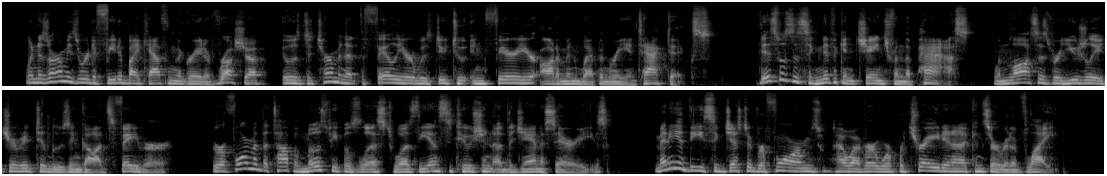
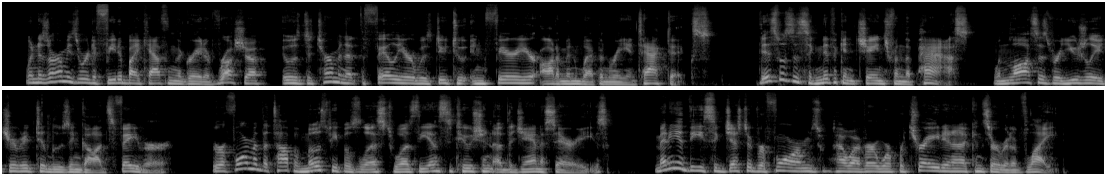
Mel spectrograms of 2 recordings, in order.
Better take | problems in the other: second | hiss; faint; throughout; 25 dB below the speech

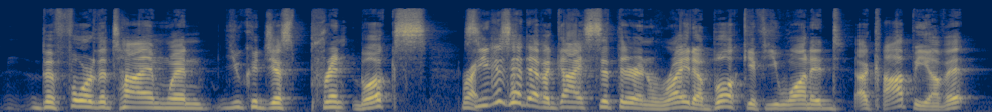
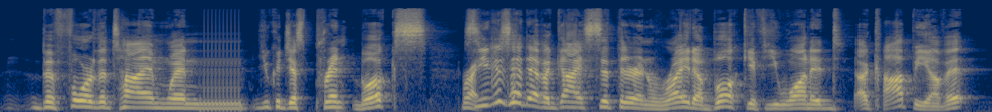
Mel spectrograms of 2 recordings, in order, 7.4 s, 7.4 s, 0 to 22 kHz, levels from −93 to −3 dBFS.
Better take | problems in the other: first | audio freezing; at 1.5 s

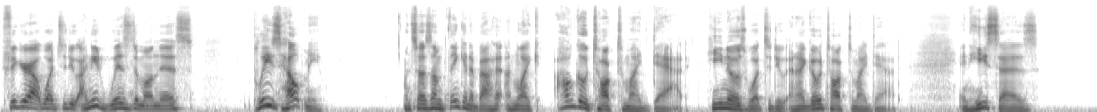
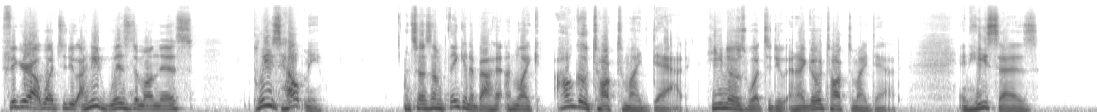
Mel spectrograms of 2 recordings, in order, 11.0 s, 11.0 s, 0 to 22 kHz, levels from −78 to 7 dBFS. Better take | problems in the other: first | distortion; slight; 6% of the sound clipped

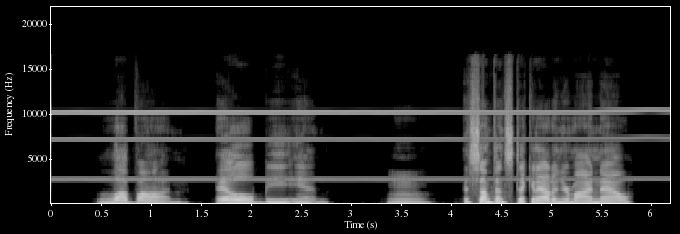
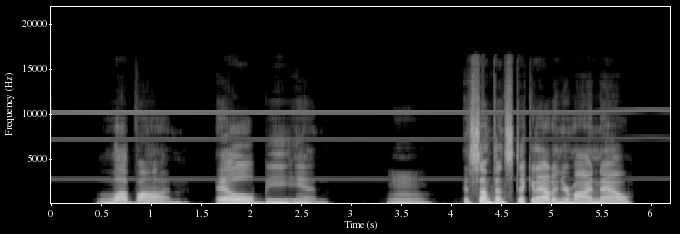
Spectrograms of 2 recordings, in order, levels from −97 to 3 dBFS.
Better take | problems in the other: second | high-pitched whine; loud; throughout; 10 kHz, 9 dB below the speech; faint in the second

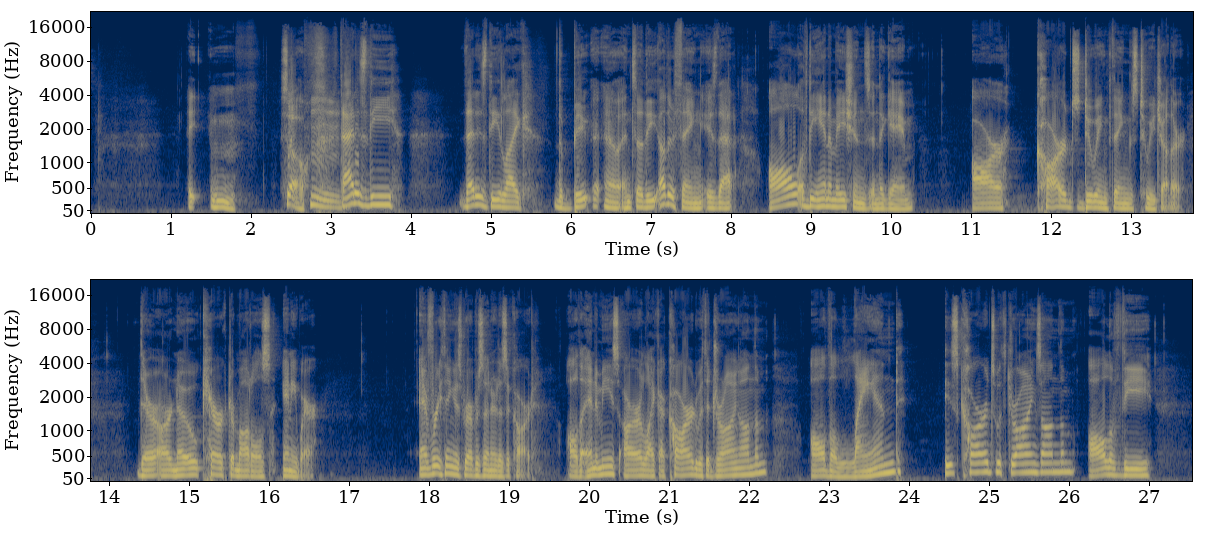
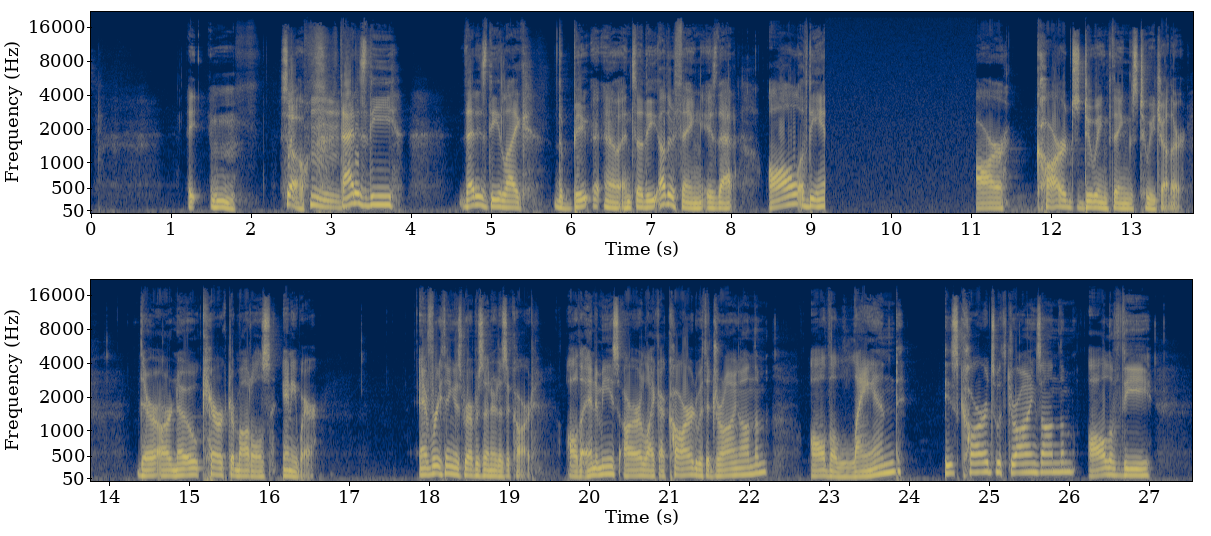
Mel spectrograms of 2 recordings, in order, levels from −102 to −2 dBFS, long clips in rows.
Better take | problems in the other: first | audio cutting out; at 9 s for 2 s

